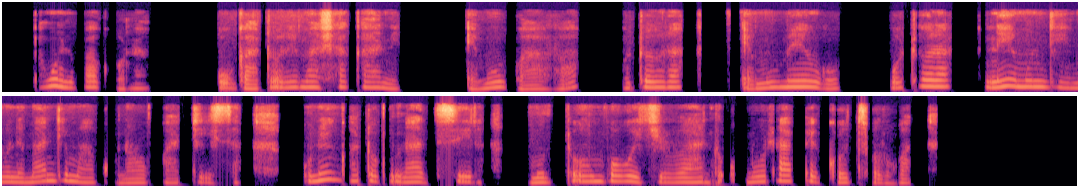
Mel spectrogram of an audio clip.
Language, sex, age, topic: Ndau, female, 36-49, health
